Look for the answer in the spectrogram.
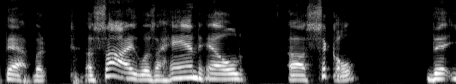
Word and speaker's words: scythe: So a scythe was simply a blade that you swung, you know, with your, if you're wondering how to spell it, it looks like skithy. All right. So it's S-C-Y-T-H-E, pronounced scythe.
